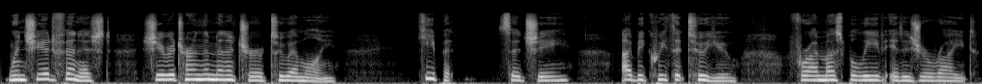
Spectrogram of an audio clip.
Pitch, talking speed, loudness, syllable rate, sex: 190 Hz, 165 wpm, -16 LUFS, 5.3 syllables/s, female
